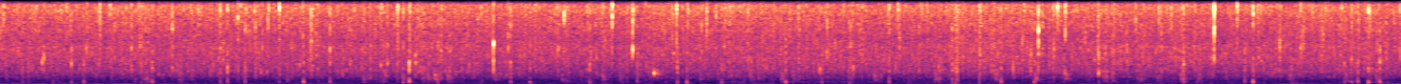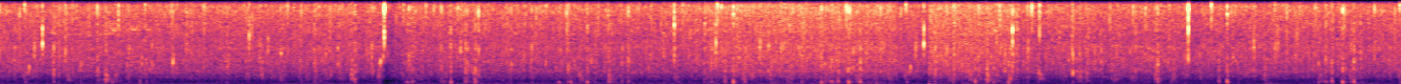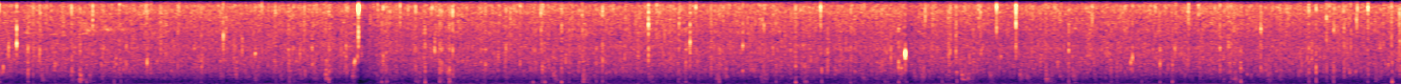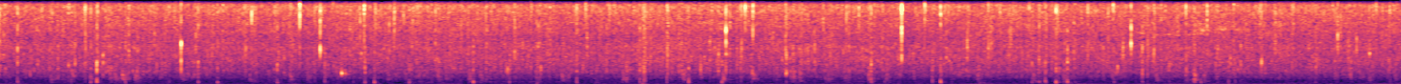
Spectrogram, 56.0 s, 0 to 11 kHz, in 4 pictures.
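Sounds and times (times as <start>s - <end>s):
raindrops pattering on surfaces: 0.0s - 56.0s
steady rain hiss: 0.0s - 56.0s.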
